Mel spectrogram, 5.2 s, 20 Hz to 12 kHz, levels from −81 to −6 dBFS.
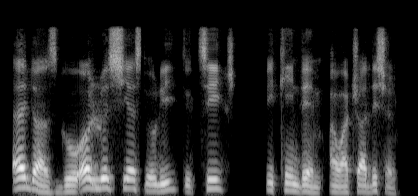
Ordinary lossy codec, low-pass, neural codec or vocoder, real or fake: none; 7.2 kHz; codec, 16 kHz, 0.8 kbps, ZipCodec; fake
